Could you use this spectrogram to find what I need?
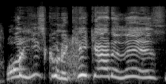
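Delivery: very high-pitched teasing imitation of a hopeful fan; mimicked hopeful excitement. Teasing a friend about watching the finish, high mock excitement. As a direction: squeak it out, full of mock hope.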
